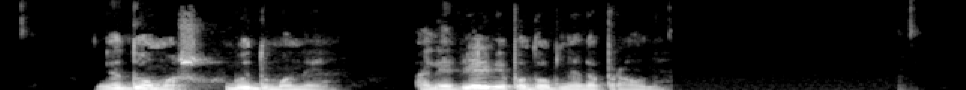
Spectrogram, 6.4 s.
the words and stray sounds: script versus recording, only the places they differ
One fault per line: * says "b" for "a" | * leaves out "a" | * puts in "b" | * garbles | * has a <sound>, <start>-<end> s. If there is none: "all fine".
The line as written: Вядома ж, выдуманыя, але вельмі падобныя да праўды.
all fine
